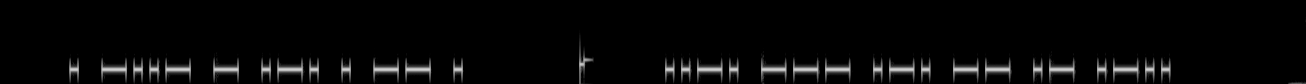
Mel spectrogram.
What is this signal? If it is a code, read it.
Morse code, heard as a keyed tone, about 15 wpm, 700 Hz. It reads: EXTREME FORMAL
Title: Sentences from Top 1300 Words - New Word Drill Alt - 15wpm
